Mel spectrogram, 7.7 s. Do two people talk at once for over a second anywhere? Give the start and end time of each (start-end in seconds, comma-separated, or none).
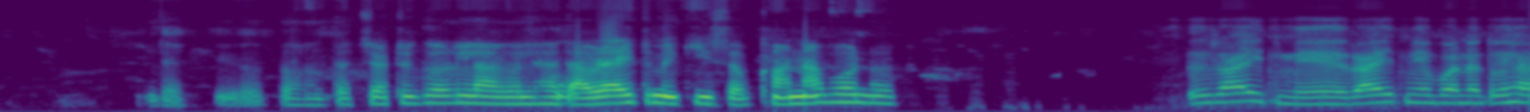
none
